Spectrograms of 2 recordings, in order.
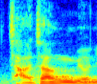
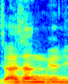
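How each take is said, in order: First: The first consonant is plain and soft. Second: The first consonant is tense and hard. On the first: This is the accurate pronunciation. "자장면 이렇게 정확하게 발음을 해주셨는데" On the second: This is how the students read it. "저희는 이제 짜장면 이렇게 읽었는데"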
